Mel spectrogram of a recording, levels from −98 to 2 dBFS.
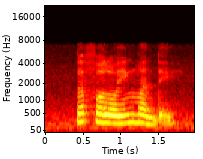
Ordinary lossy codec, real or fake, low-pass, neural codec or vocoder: none; fake; 7.2 kHz; vocoder, 22.05 kHz, 80 mel bands, WaveNeXt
